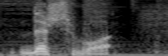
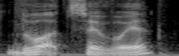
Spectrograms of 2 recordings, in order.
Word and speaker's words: 2CV: Это Citroën Дешво. Вот. Э, Citroën, который на русско-латинский манер часто произносится 2CV. Вот. На самом деле своим названием говорит ровно то, что слышит каждый француз.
